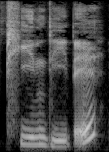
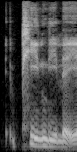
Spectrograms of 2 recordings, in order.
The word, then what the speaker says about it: Phindile: Yes, it's so my the H in my name is silent. It's Phindile. Yeah, Phindile, yeah. So the H is silent.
